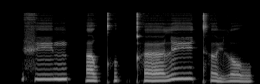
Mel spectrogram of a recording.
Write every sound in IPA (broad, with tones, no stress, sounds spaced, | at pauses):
f yː˥ m | ɐ˨ w kʷʰ ɐ˨˥ k̚ pʰ œː˨˧ l yː˥ t̪ʰ ɵ˨˩ ɥ l o˨˩ w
